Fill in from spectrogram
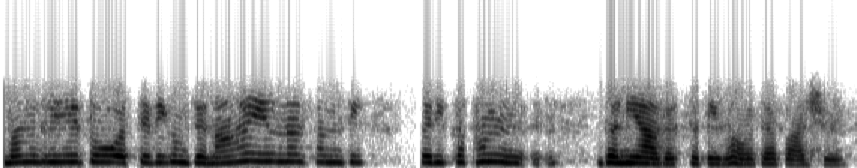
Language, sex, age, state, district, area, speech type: Sanskrit, female, 18-30, Rajasthan, Jaipur, urban, conversation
